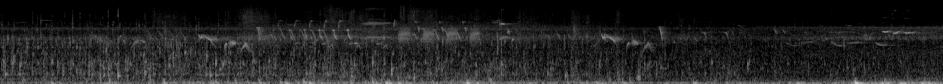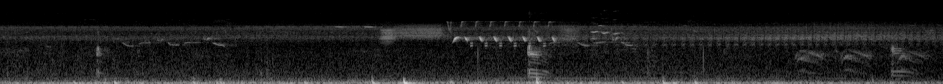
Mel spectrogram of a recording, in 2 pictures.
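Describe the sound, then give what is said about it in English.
Sloshing, squishing footsteps wade through shallow freshwater wetland water in Blacksburg, Virginia, on a midsummer exploration on July 27, 2016, in an irregular rhythm, while crows caw and insects buzz steadily in the background. “This week, we follow the sounds of sloshing, squishing steps on a midsummer exploration of a freshwater wetland in Blacksburg, Virginia.”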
